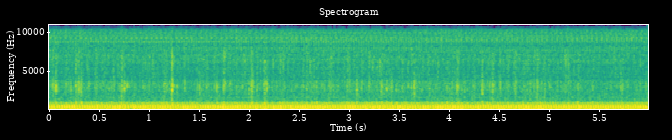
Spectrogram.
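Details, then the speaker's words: Vevor air compressor that had stopped pumping air, now fixed by replacing the gasket; the reed valves are good. It chugs steadily about four beats a second while pressure builds normally. Owner suspects a bad bearing. "oh yeah see the pressure going up yeah that's it it's fixed"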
